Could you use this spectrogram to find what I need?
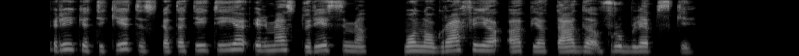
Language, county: Lithuanian, Panevėžys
